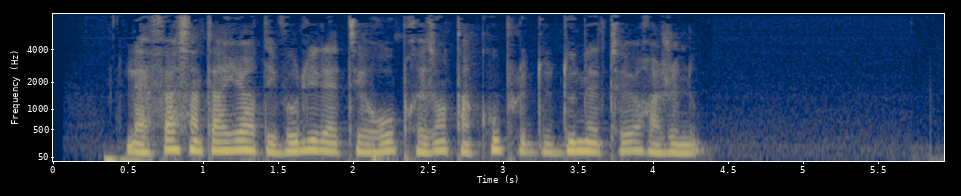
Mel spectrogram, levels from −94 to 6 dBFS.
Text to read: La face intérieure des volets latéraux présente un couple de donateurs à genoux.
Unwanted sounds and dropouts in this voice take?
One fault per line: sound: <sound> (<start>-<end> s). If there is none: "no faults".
no faults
